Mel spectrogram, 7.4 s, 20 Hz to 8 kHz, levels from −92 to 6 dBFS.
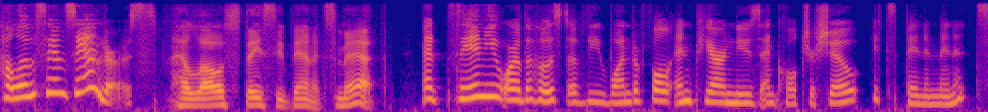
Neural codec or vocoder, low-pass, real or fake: codec, 16 kHz, 1 kbps, FunCodec, trained on LibriTTS, 50 frames a second; 7.2 kHz; fake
